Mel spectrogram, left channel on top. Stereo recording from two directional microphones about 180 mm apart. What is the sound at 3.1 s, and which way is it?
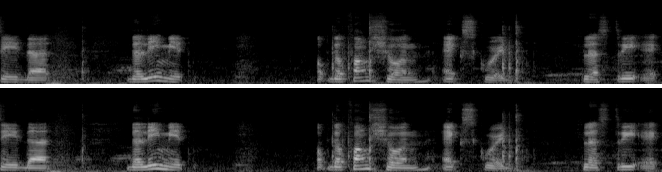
Speech, 20° right (ahead or behind).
